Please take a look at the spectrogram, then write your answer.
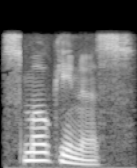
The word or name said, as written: smokiness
